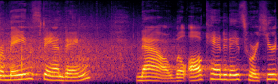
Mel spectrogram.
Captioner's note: applause; cheering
